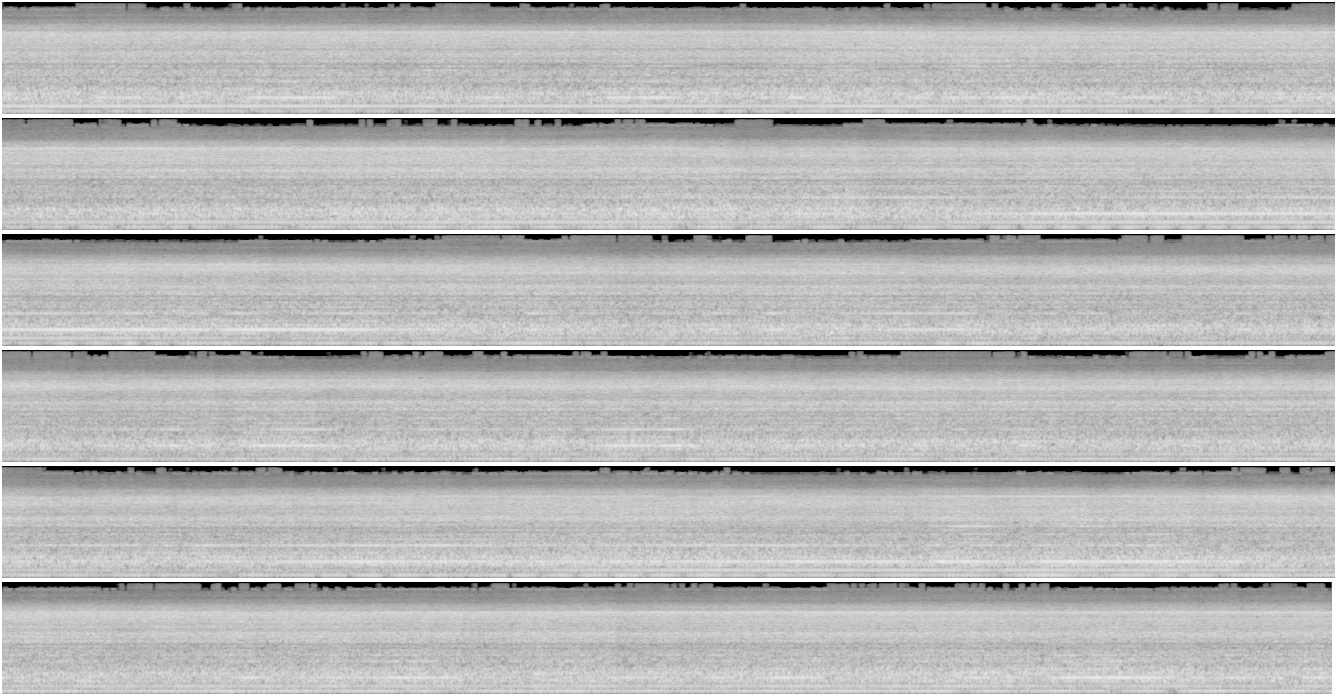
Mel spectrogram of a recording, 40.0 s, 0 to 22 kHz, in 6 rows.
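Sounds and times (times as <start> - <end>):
router spindle running: 0.0 - 39.9
high-pitched whine: 24.9 - 39.9.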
